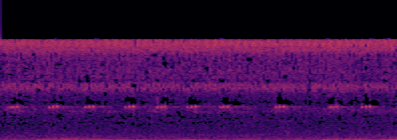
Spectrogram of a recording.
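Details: Crickets chirping in the summer countryside beside a golden wheat field, regular high pulses about two to three per second over a persistent high hiss and gentle low breeze.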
